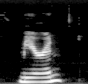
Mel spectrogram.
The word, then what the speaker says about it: Myrin: I look at Marin. Mirin. – Mm-hmm. – And I say, should spell more of my names. His name is spelled M-Y-R-I-N.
